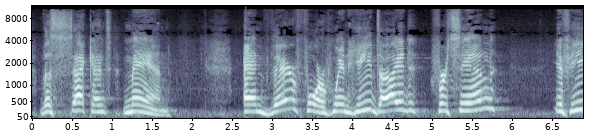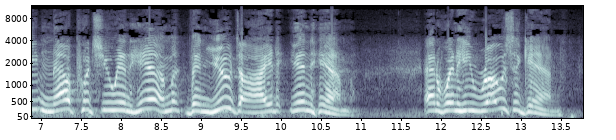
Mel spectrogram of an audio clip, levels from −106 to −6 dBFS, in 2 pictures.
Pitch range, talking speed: 175-230 Hz, 120 wpm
